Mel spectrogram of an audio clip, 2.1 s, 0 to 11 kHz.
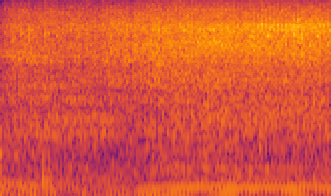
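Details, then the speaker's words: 1972 Fiat 850 Sport Spider with the 903 cc (0.9 L) engine, after fitting an adapted Fiat 127 alternator, started without starter fluid and not fully warm: a steady, even idle with a smooth low beat, no knocks, ticks or whine; healthy, charging at 13.5 V. "there you go now it's not perfect I didn't get it completely hot but I got a good starting and running engine"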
